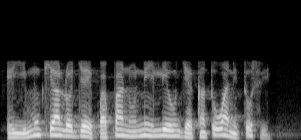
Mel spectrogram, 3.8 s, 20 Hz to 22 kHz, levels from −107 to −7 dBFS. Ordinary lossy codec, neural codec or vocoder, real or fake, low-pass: none; none; real; 3.6 kHz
